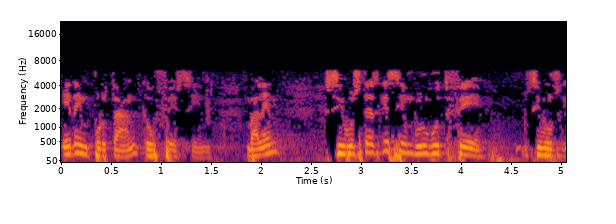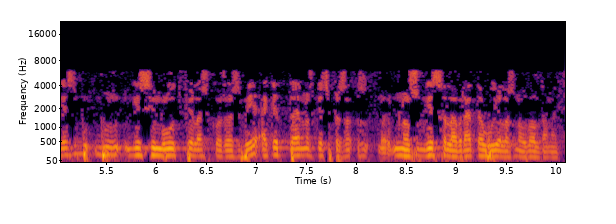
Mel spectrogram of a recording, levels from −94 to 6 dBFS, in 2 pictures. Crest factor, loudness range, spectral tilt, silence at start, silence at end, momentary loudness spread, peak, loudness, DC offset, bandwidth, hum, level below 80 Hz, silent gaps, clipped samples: 14 dB; 1 LU; -5.5 dB/octave; 0 s; 0.05 s; 10 LU; -6 dBFS; -21 LUFS; under 0.1%; 6.4 kHz; none; -40 dBFS; none; under 0.1%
